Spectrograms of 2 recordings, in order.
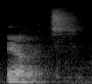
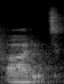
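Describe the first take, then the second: First: The word begins with an 'e' vowel sound. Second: The word begins with an 'a' vowel sound. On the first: The word stands alone. "cuando se encuentra solo así es eretz" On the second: The word is combined with another word. "Cuando se combina con otra palabra es aretz"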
